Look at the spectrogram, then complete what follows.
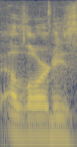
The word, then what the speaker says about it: Elordi: With, how do you say Jacob Elordi's last name?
